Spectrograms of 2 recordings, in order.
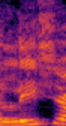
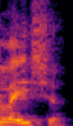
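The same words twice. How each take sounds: First: "Leisha" with a long ee, LEE-sha; first pronunciation option. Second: "Leisha" with an ay sound, LAY-sha; second pronunciation option. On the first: Host checks the guest's wife's name, "Leisha" said LEE-sha. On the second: Host offers the other way to say the name, "Leisha" said LAY-sha. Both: Shown as a demonstration. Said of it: "is it Leisha or Leisha".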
